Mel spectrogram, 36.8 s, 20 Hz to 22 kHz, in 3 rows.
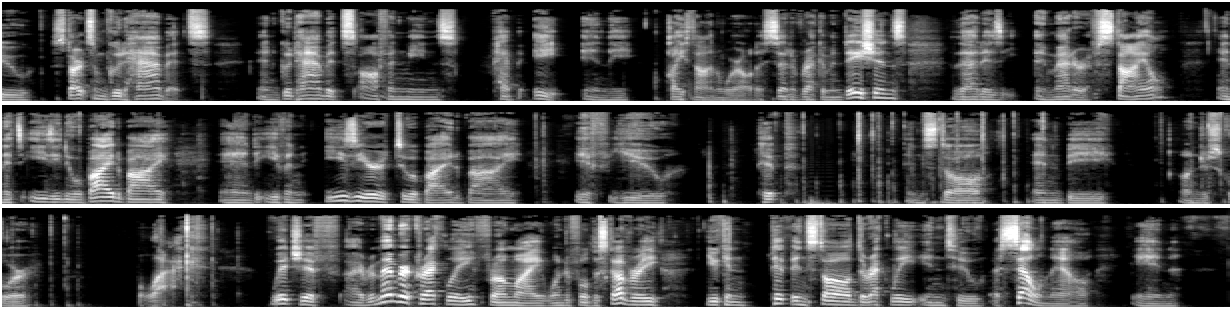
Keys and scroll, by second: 16.3 ctrl+super+Right.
